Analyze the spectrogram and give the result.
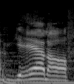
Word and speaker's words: Yanoff: I'm like, Yanoff? Yes. Yanoff? Yeah. – Yanoff, yes. Y-A-N-O-F.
